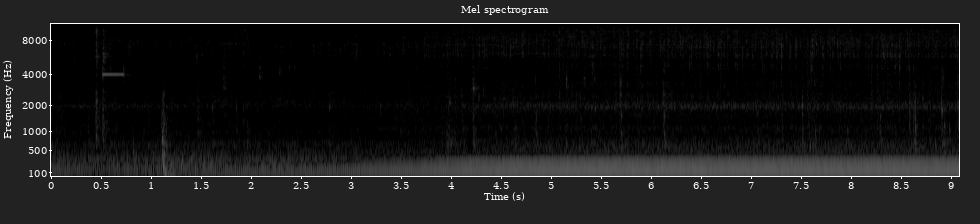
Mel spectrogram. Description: Grab a repair kit above to solve that clicking sound which is causing your E02 on your lay z spa Hot Tub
